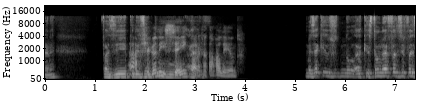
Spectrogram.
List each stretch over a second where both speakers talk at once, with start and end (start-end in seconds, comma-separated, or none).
1.6-3.1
